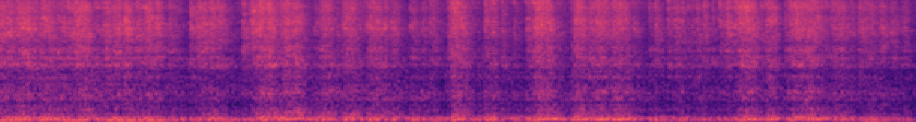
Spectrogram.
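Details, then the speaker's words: Race car on its last run: loud lumpy running with uneven surges and dips, as if intermittently dropping a cylinder; owner suspects fouled plugs. "You can tell she's not running the best. I think we fouled the plugs in it or something."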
